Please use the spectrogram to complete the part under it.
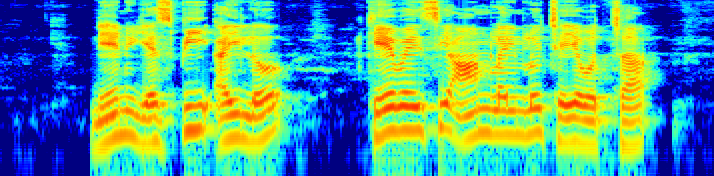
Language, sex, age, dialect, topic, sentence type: Telugu, male, 25-30, Central/Coastal, banking, question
